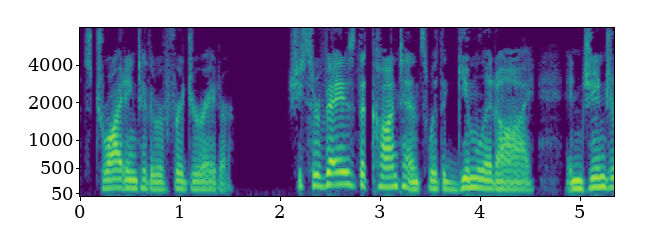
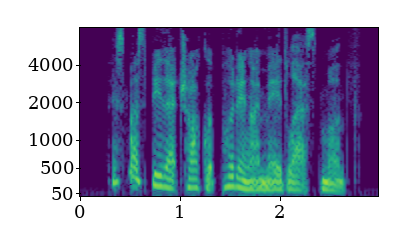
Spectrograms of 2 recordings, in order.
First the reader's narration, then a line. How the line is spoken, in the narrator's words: murmuring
